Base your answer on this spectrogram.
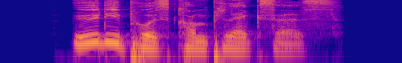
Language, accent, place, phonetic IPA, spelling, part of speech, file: German, Germany, Berlin, [ˈøːdipʊskɔmˌplɛksəs], Ödipuskomplexes, noun, De-Ödipuskomplexes.ogg
- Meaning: genitive singular of Ödipuskomplex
